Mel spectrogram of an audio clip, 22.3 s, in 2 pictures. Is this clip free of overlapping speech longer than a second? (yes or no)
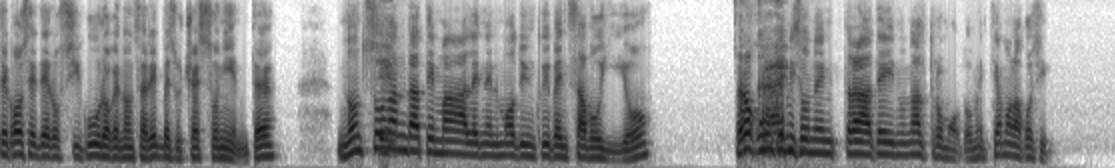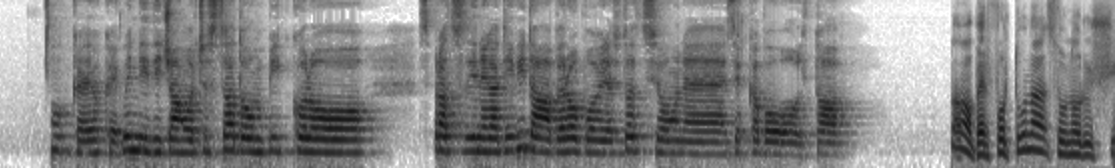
yes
